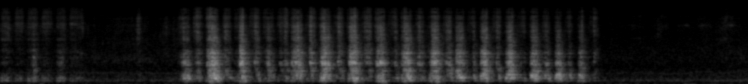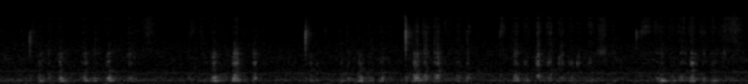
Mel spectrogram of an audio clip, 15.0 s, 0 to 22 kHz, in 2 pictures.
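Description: A wooden stylus scratches the coating of a black wax-coated scratch art card lying flat and held by one hand, working near the chimney of the picture. A dense burst of rapid, raspy scratching runs from about 2 to 6 seconds. Quieter, scattered scratches follow until the end.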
